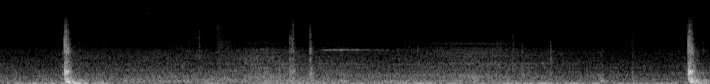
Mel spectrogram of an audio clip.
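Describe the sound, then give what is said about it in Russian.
Two solid car door thuds, one near the start and one at the end, with a low, steady vehicle rumble and faint shuffling in between as someone gets in. No one speaks. “Садитесь в машину.”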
